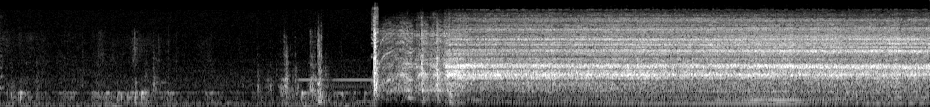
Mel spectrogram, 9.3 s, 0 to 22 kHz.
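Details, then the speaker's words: 2002 Jeep Grand Cherokee Laredo 4.0 after spark plug replacement for P0302 cylinder 2 misfire, air cleaner off: cranks, catches, settles into steady even idle with loud hissing intake rush. "With all the pistons doing that in sequence, that's why you get that constant sucking of air coming in there."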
